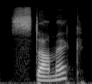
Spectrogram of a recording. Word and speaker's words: stomach: the one exception is when the CH at the end of the word is pronounced like a K for example stomach stomachs for nouns ending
